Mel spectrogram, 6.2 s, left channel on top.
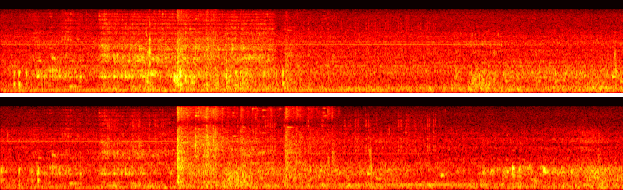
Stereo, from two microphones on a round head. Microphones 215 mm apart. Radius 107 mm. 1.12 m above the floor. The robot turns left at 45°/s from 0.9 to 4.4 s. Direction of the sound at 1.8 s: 35° right (ahead or behind).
